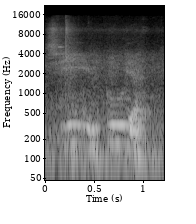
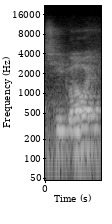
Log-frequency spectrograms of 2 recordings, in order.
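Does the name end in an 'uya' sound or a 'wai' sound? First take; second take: uya; wai. First: The name ends with an 'uya' sound. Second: The name ends with a 'wai' sound. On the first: This is the hadith scholars' reading. "oleh Muhaddisin nggak dibaca wah, tapi uya" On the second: This is the grammarians' reading. "oleh Nuhat para Rinawi dibaca wah"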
